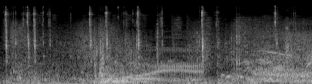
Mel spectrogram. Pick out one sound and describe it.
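A monster growls and roars.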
